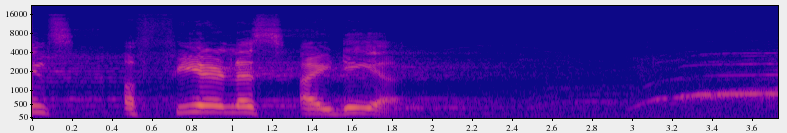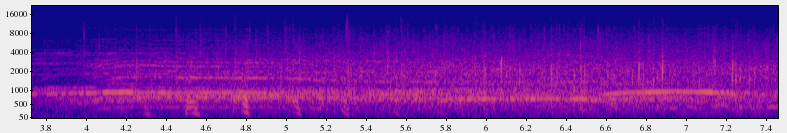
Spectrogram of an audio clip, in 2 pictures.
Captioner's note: applause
